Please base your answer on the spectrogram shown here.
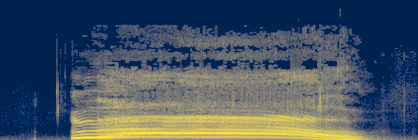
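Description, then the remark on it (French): A man imitates a lion's roar with one loud, sustained, throaty growl lasting about two seconds, held steady and then sliding down in pitch as it fades, with no other talking. “Mais euh, là, j'ai censé imiter un lion.”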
